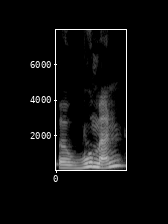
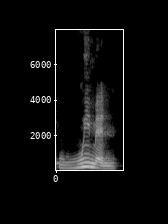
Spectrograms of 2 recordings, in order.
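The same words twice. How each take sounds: First: "woman" with a u sound in the first syllable; English woman. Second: "women" slowly, first syllable wi; English women. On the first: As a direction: say "woman" as wu-man. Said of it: "une prononciation un peu particulière". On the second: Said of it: "le O ... va se prononcer I". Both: Shown as a demonstration.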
